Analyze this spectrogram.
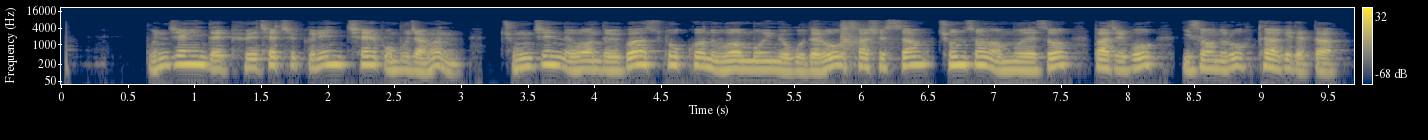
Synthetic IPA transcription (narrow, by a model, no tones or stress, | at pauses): mund͡ʑe̞inte̞pʰjoe̞t͡ɕʰe̞t͡ɕʰɯk͈ɯnint͡ɕʰe̞bombud͡ʑaŋɯn | t͡ɕuŋd͡ʑinɯwʌndɯɭɡwasʰudok͈ʰʌnɯwʌmːuimjoɡude̞ɾosʰaɕʰiɭs͈aŋt͡ɕʰonsʰʌnʌmːue̞sʰʌp͈ad͡ʑiɡoisʰʌnɯɾoɸu̥tʰaɦaɡe̞dwet̚t͈a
